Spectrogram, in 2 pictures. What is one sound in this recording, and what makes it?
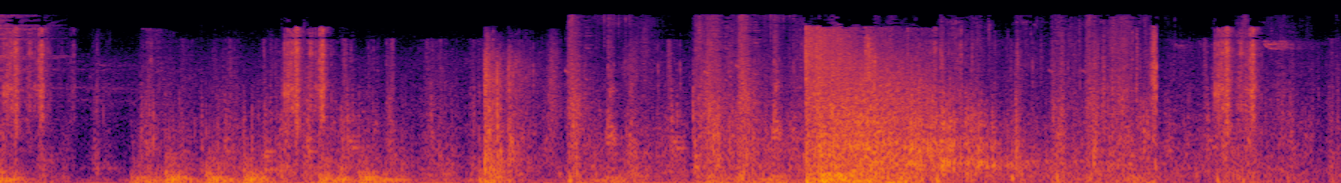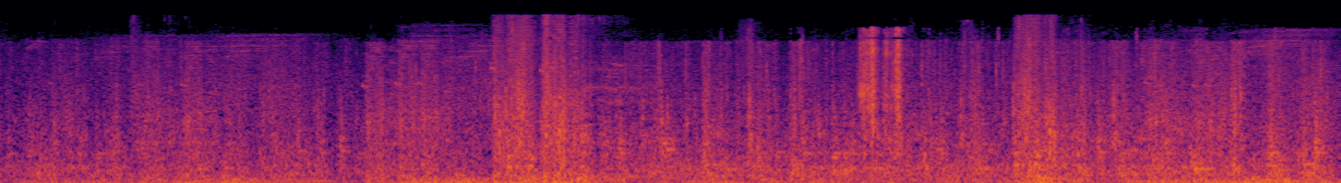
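Footsteps clatter on wooden floors in a game.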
